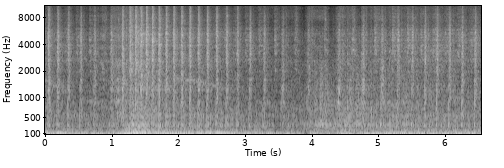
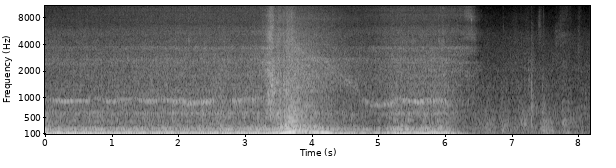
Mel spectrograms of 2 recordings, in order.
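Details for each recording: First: Canadian GMC 9434 1-ton truck V8 at first start, one spark plug left out; lumpy uneven idle with a rattly skip each cycle, running on seven cylinders. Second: Restored GMC 9434 1-ton V8 truck after correcting a spark plug mistake (it had run on seven cylinders): deep even rumble, sharp rev blip, then pull away on its first drive; all cylinders firing, normal running.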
